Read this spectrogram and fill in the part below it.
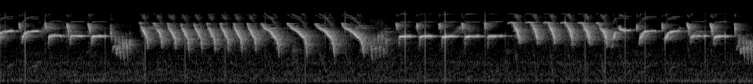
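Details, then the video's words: Song of a Yorkshire canary, a European-imported posture canary bred from Lancashire and Belgian stock: fast unbroken chains of sharp descending chips, rolling trills and short level whistles, sustained throughout without pause. "Kicauan Burung "KENARI YORKSHIRE""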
